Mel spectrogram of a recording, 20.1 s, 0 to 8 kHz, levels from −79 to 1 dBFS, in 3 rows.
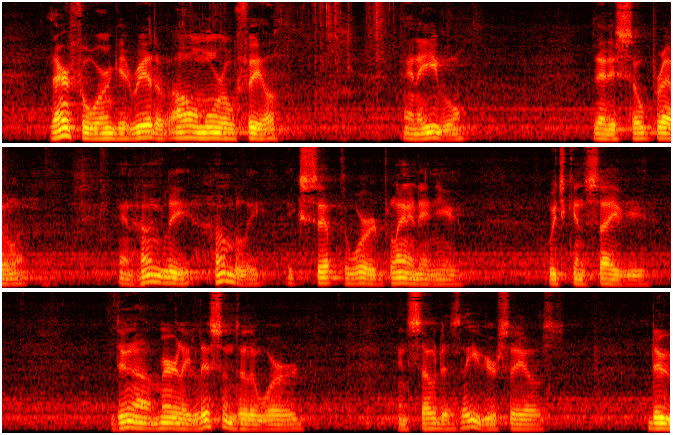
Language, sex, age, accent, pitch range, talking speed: English, male, 60-79, American, 105-115 Hz, 115 wpm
